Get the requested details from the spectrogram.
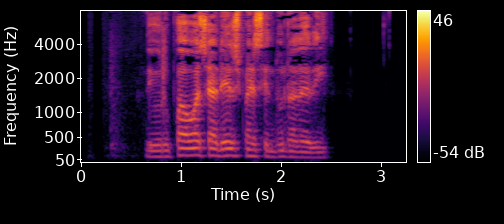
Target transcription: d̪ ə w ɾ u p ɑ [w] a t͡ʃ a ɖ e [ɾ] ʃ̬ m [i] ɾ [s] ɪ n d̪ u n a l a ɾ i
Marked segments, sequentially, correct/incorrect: correct, correct, incorrect: e, correct

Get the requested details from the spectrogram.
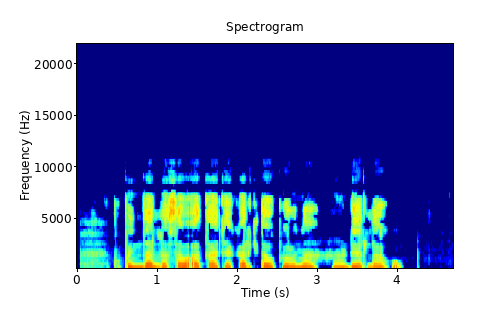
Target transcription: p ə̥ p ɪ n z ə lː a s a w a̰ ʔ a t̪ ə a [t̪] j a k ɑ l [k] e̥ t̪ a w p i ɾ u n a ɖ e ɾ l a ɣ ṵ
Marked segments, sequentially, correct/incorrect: correct, correct

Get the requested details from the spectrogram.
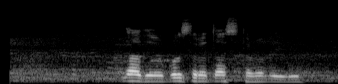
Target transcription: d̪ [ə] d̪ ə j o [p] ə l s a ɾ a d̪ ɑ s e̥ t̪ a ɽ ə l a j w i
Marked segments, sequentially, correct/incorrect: incorrect: ɑ, incorrect: b

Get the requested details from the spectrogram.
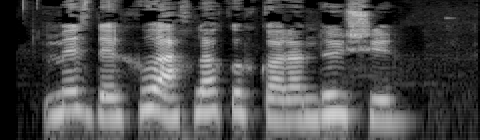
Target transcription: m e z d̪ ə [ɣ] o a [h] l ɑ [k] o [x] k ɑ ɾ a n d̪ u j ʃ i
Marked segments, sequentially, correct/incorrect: incorrect: x, incorrect: x, correct, correct

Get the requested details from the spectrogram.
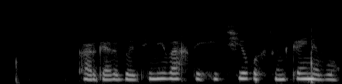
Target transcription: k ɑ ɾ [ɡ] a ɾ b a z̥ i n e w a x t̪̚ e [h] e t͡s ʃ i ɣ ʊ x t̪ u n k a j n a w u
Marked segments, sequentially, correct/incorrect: correct, correct

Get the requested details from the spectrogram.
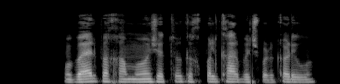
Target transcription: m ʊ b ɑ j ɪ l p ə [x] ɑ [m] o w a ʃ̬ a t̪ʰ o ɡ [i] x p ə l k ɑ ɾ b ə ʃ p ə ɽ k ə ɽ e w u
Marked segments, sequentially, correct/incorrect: correct, correct, incorrect: a

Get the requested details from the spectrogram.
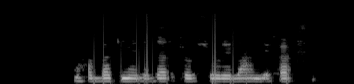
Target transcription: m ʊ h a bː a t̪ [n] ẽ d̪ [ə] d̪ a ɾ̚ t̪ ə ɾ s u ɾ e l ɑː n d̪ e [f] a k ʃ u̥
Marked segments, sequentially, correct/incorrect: incorrect: m, correct, incorrect: x

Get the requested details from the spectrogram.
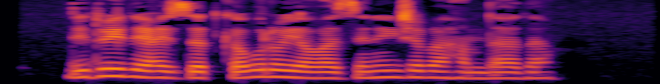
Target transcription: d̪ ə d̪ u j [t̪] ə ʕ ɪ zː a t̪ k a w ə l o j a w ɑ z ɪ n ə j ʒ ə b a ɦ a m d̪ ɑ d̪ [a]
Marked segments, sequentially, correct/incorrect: incorrect: d̪, correct

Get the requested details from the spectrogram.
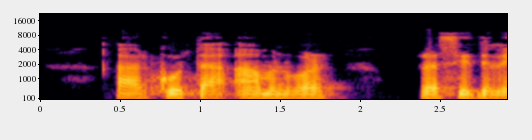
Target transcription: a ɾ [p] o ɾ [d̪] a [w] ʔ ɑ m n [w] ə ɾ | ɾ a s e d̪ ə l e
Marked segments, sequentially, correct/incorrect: incorrect: k, incorrect: t̪, incorrect: none, correct

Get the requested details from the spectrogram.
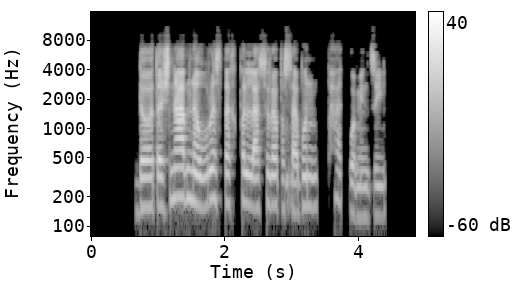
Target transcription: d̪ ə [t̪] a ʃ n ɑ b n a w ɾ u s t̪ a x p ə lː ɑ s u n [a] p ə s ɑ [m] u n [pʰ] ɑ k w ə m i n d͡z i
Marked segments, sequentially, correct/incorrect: correct, correct, incorrect: b, correct

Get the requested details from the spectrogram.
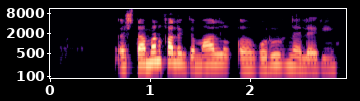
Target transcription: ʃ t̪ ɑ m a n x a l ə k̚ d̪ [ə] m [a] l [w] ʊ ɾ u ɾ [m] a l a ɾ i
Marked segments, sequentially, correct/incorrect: correct, incorrect: ɑ, incorrect: ɣ, incorrect: n

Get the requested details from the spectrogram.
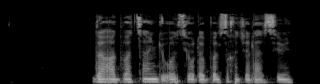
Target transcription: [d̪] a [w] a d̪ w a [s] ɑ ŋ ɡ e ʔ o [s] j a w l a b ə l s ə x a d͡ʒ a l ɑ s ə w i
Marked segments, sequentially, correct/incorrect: correct, incorrect: ɣ, incorrect: t͡s, correct

